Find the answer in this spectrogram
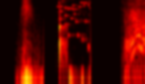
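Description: Cartoon sound effects for an animated title graphic: a soft swish, then a sharp click followed by a quick run of short, high popping blips ending in another click, and a second swish starting near the end.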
